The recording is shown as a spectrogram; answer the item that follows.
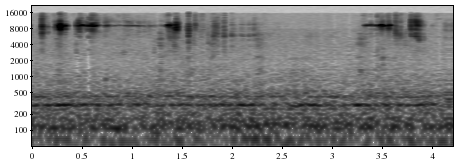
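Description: Very quiet handling sounds of a small metal jingle bell and baker's twine being threaded through it: a few faint tinkles and ticks, the first about half a second in and another just before the end, over a low steady room hum.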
